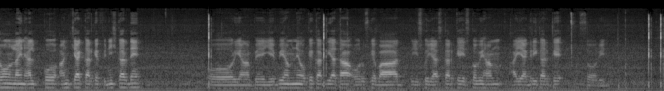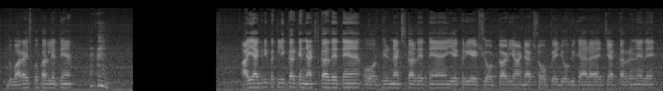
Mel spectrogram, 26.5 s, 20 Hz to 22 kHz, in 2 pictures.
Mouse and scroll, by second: 8.3 middle click.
